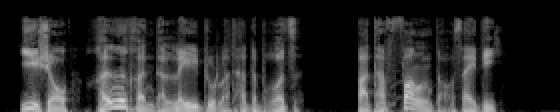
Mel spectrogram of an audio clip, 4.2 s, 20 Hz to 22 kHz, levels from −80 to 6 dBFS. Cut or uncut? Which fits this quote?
uncut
